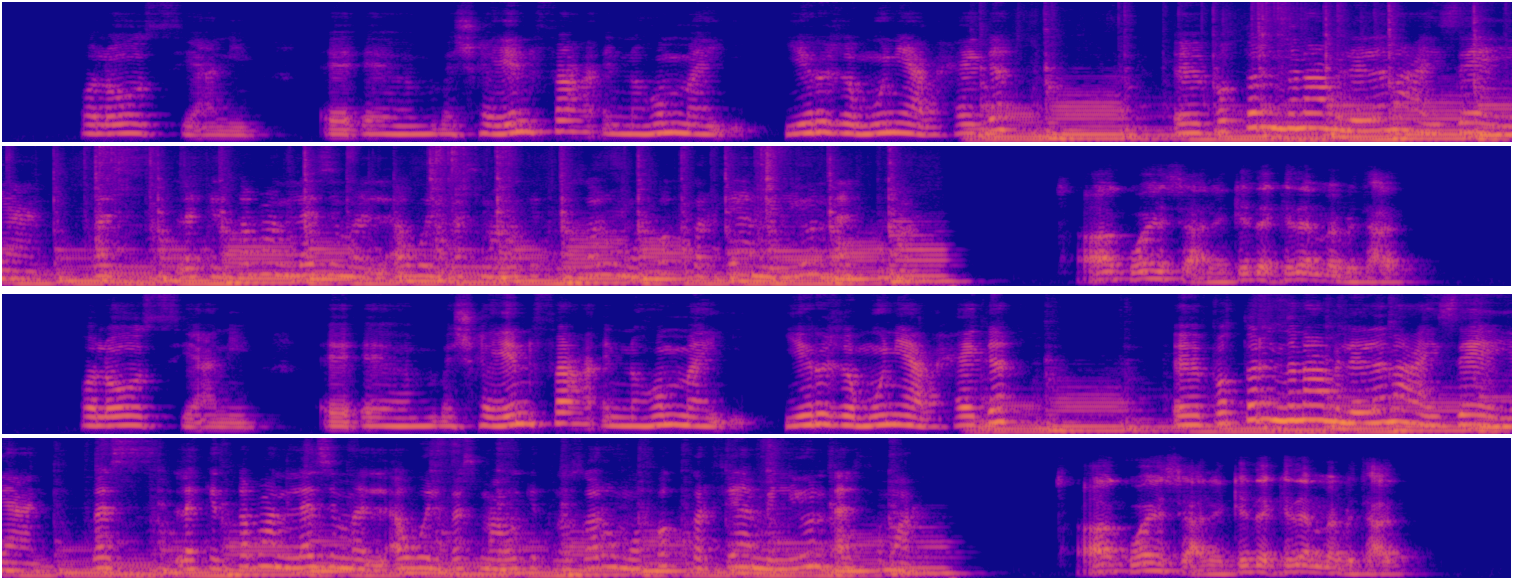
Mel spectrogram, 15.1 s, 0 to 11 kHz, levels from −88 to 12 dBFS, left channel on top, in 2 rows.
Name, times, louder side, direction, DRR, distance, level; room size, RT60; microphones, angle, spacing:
voice 1, 0.4-1.2 1.6-5.1 5.9-12.2, right 3 dB, 30° right, 0.3 m, -29 dB
sound 1, 4.8-12.3, left 2 dB, 55° left, 0.4 m, -30 dB
voice 2, 12.9-14.5, right 2 dB, 85° right, 1.0 m, -32 dB
3.6 x 2.5 x 3.5 m
head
